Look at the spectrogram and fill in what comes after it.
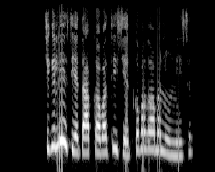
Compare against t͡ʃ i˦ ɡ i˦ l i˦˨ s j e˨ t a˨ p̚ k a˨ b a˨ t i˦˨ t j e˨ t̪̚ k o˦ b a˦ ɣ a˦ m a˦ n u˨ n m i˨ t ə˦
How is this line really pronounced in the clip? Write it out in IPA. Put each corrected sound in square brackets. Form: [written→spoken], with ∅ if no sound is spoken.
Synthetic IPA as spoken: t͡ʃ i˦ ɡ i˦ l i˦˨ s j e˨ t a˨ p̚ k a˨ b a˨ t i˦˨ [t→s] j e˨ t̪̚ k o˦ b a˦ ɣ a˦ m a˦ n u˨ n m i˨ [t→s] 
